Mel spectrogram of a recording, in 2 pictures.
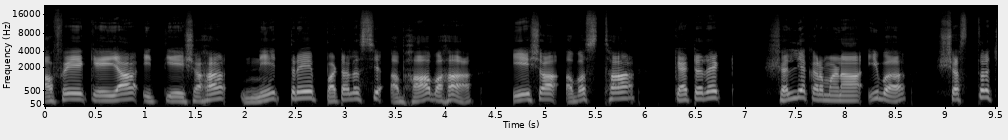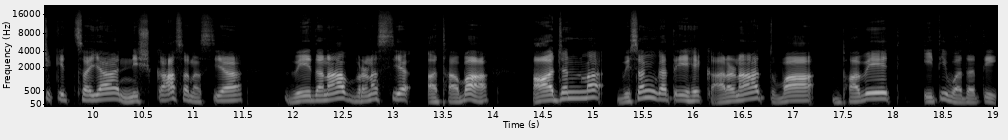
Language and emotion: Sanskrit, neutral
